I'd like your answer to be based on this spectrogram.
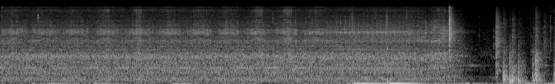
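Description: A heat tool blows over freshly inked craft paper to dry it, making a steady whirring motor hum for several seconds that stops abruptly and is followed by a few handling clicks and knocks.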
